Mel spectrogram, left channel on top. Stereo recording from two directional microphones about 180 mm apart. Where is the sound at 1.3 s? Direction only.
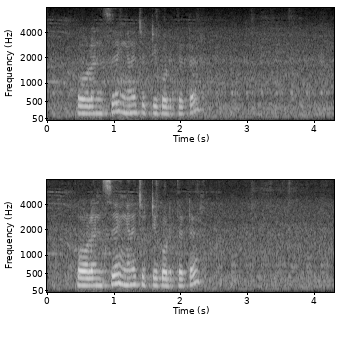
50° right (ahead or behind).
